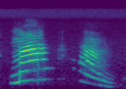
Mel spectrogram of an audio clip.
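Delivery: calling out for Mom. Acted. Student reads chicken yelling for mother, calling out. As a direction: call out like the hungry chicken.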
